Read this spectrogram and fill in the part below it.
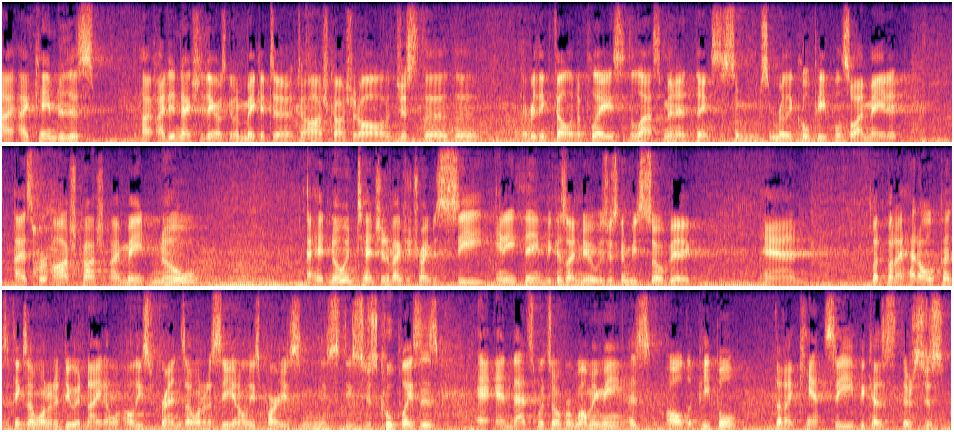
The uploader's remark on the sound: The audio from Podapalooza 2009 from Airventure in Oshkosh. This part contains the audio from the show that was broadcast live on EAA Radio.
